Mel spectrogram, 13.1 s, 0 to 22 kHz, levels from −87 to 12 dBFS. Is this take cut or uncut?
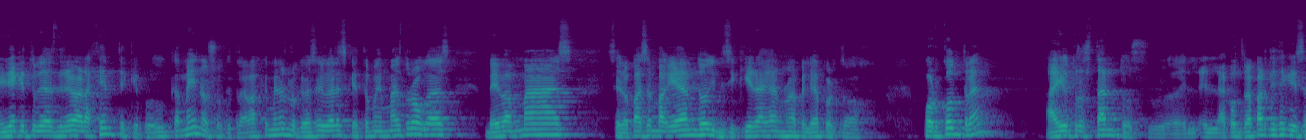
uncut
